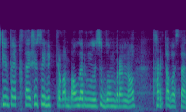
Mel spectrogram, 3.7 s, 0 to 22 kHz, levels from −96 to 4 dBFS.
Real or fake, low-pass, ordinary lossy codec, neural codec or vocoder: fake; 7.2 kHz; none; codec, 24 kHz, 1 kbps, SNAC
